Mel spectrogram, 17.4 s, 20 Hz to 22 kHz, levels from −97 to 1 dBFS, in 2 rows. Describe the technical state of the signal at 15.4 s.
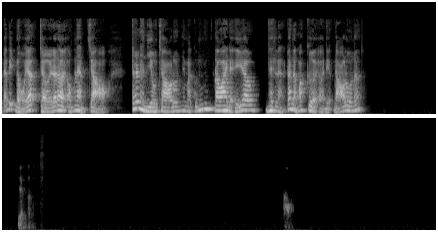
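At 15.4 s the speech signal is intact, with no technical fault present at that moment.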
